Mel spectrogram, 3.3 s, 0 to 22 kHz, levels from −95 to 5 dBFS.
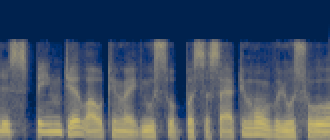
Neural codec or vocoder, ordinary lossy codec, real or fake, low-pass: codec, 16 kHz, 0.5 kbps, FunCodec, trained on Chinese and English, 25 frames a second; MP3, 64 kbps; fake; 7.2 kHz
